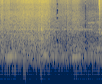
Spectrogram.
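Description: Plastic shopping bag rustling and crinkling as it is handled: a crisp hiss for about the first second that then dies down, with a small click near the end.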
